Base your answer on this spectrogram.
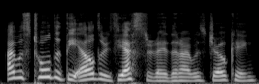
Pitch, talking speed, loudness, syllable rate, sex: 215 Hz, 255 wpm, -20 LUFS, 6.1 syllables/s, female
